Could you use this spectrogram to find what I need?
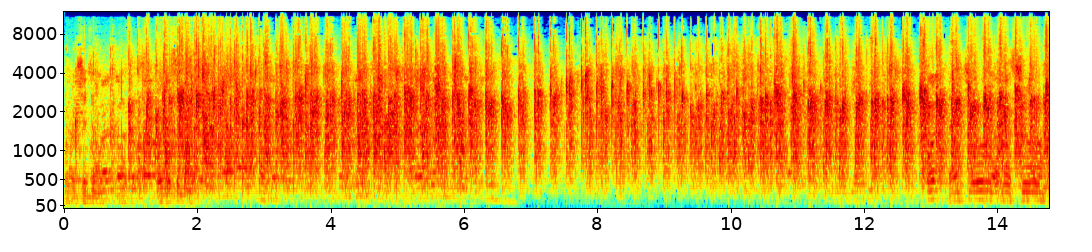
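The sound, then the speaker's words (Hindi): Audience clapping at a gathering honoring two guests: a long run of steady, rhythmic claps in unison, loud and even, with voices continuing underneath the beat. “तो आपकी भरपूर तालियों में मैं भाई दोनों को”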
